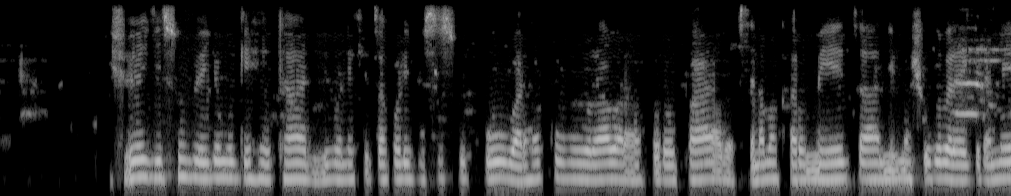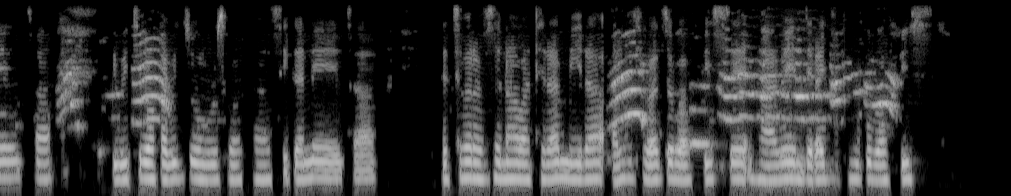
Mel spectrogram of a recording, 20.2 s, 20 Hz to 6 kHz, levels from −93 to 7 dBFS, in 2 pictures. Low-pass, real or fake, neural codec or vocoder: 5.4 kHz; real; none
